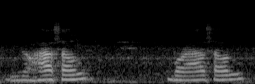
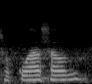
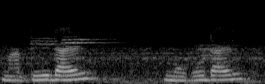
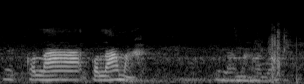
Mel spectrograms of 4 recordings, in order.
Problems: background sounds at intervals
